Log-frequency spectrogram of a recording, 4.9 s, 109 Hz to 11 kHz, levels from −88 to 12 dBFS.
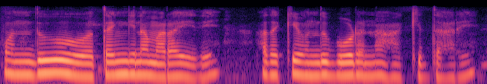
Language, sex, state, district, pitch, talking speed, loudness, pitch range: Kannada, female, Karnataka, Koppal, 180 Hz, 100 wpm, -14 LUFS, 170-190 Hz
